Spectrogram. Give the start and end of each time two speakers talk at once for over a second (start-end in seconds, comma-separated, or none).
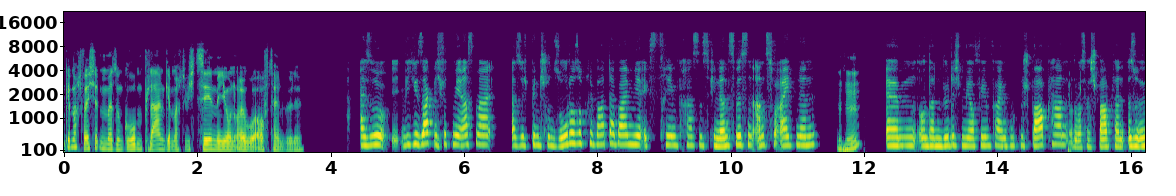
none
